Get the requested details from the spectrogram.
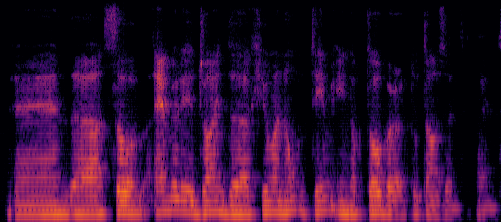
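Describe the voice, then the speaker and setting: This man's voice is somewhat breathy. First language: not English. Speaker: session chair. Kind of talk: conference moderation. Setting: video call. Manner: halting.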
